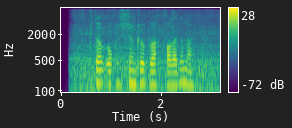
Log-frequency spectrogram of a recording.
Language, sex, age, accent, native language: Uzbek, male, 18-24, Namangan, Uzbek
